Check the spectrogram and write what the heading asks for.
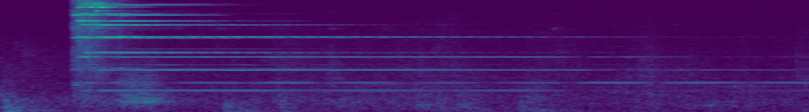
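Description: Altar bell struck once, ringing out in several clear tones that fade slowly with a light wavering beat over about five seconds; the kind of bell rung at the priest's communion.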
